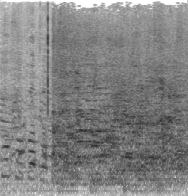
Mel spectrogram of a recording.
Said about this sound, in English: Okay, we're out of the background loop areas and only have ambient crowd noises. So we'll talk to you again. We get closer to the front of the Splash Mountain line.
